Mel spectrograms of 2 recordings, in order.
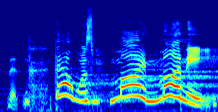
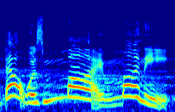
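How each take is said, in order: First: Put-on high, slow, loud sobbing child voice; sobbing toddler. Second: Put-on high, slow child's sobbing protest; sobbing toddler. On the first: Toddler sobbing to his father in the narthex, high and slow. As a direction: whimper it out like a robbed three-year-old. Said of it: "between sobs". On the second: Toddler insisting to his father about the quarter, high slow sobbing. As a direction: plead it through tears like a little boy. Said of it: "he said".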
